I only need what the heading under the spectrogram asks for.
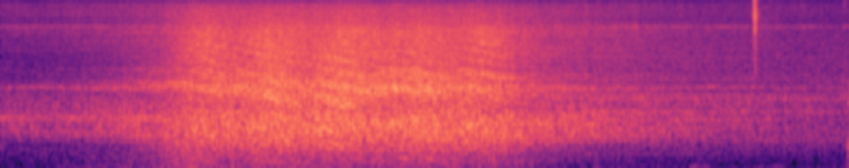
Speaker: rolling noise is the noise you get when the wheel rolls along on the rail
